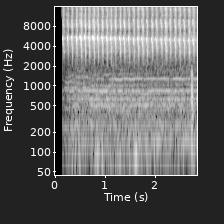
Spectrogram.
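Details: Long-tailed shrike (pentet) singing a fast, even series of sharp high chips, about ten per second, steady throughout, with a faint low hum beneath.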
